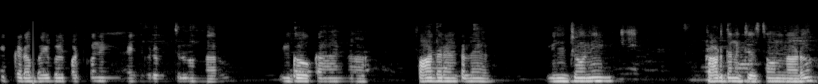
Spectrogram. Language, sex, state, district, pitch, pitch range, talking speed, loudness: Telugu, male, Andhra Pradesh, Anantapur, 150 Hz, 145-170 Hz, 105 wpm, -19 LUFS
